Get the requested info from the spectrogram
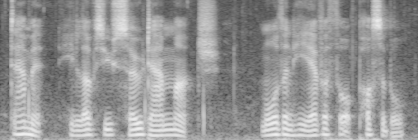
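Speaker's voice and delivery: ordinary delivery, nothing marked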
